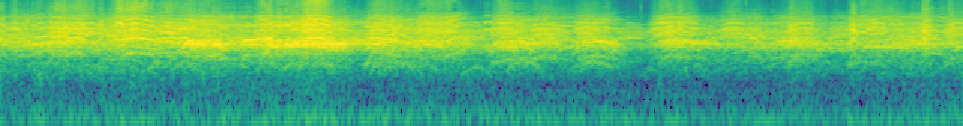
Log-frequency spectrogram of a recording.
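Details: A dense Black-headed gull chorus in the reed beds of Matsalu, USSR, field recording: grating, arched squawks overlap continuously, with some drawn-out cries standing out early and a brief lull just past four seconds.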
